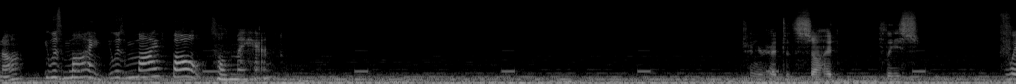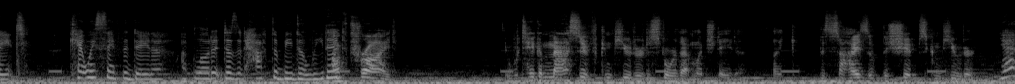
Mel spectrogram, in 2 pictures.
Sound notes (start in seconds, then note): 3.4 dramatic music; 3.4 machinery beeping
